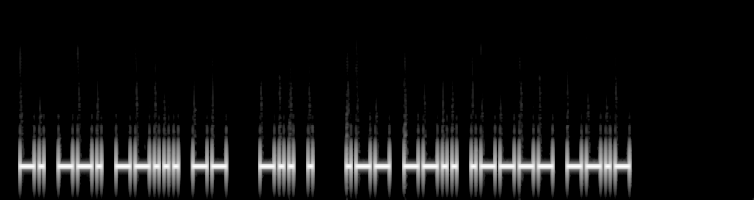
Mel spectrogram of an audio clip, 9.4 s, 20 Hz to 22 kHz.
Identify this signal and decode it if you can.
Morse code, heard as a keyed tone, about 20 wpm, 700 Hz. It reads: NG7M DE WZ1Q
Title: USA Callsign DE Callsign - 4 Characters - 20wpm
